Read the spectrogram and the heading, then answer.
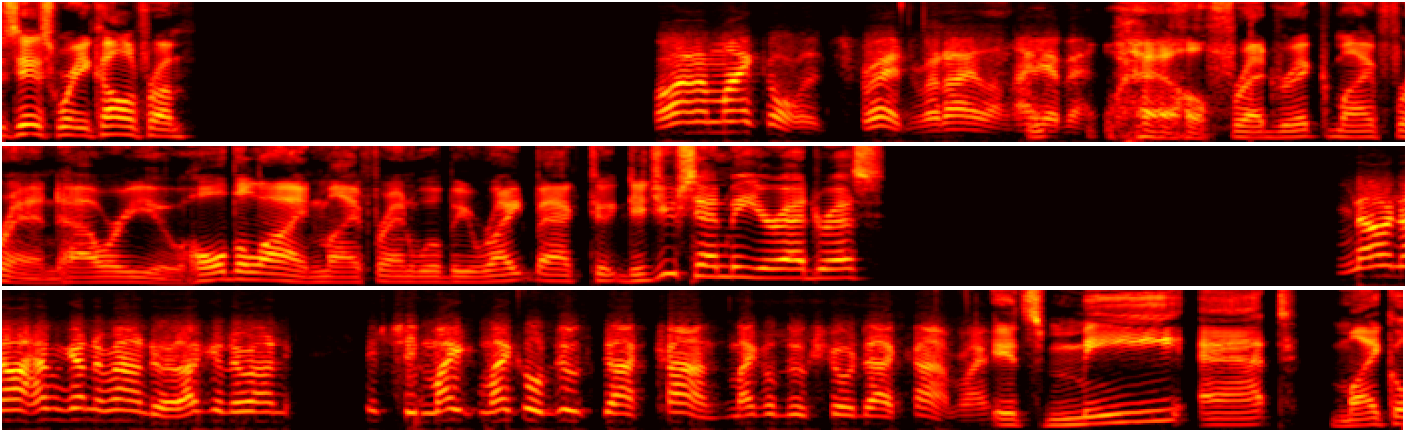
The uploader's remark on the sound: We'll also open up the phone lines for discussions with you.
